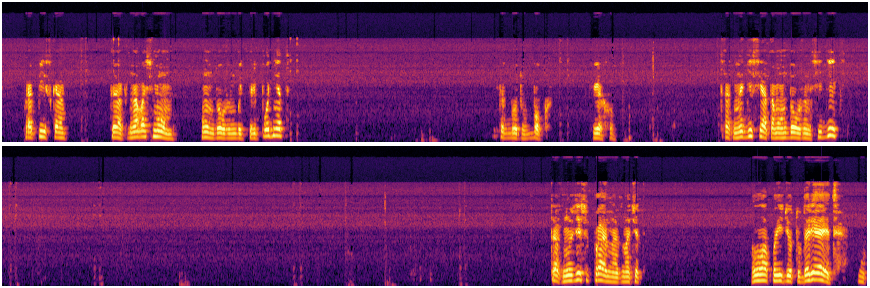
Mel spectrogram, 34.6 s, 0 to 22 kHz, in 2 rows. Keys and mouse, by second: 2.7 click, 5.9 click, 8.7 g, 13.3 i, 15.0 click, 18.0 click, 19.4 click, 21.2 g, 25.5 i, 27.1-34.6 drag.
